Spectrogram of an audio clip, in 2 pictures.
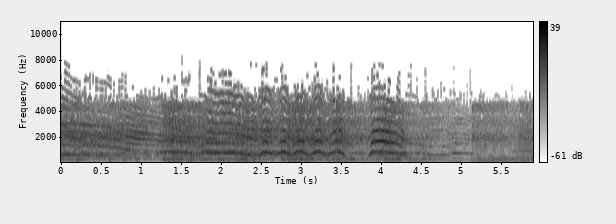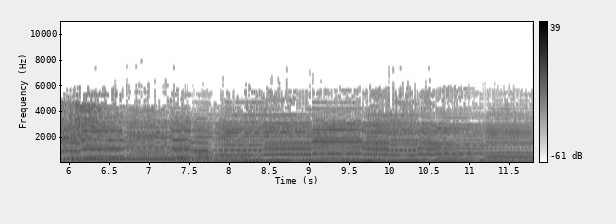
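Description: A crowd of men lets out high, wavering whooping yells for about five seconds, fairly loud and close, then the shouting gives way to sustained music chords.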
